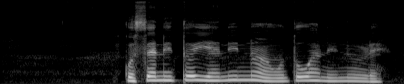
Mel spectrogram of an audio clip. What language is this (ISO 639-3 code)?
yor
